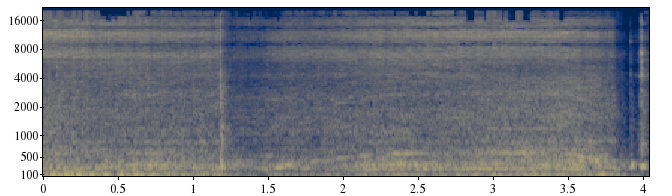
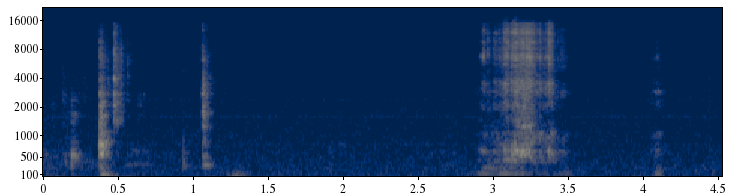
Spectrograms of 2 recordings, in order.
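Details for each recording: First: Vintage Varney F2 HO scale locomotive on test run after motor oiling and reassembly: steady small motor whir with light gear buzz and faint track rumble, smooth, no binding; runs slightly faster in reverse than forward. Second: Vintage Varney F2 HO scale locomotive motor on test with a blue box controller: short bursts of harsh, high-pitched, scratchy whirring; the motor sounds dry and is given a drop of oil.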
